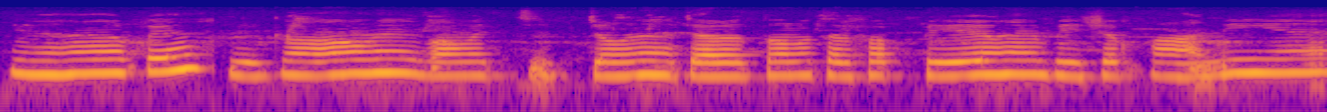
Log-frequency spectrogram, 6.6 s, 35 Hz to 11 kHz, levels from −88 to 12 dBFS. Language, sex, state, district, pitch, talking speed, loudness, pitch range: Hindi, female, Chhattisgarh, Bilaspur, 235 Hz, 145 wpm, -15 LUFS, 225-255 Hz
